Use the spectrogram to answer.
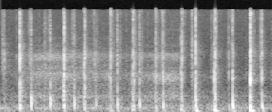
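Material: Synthetic leather.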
